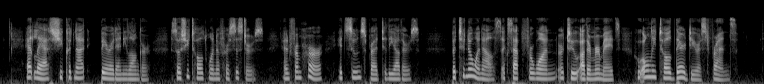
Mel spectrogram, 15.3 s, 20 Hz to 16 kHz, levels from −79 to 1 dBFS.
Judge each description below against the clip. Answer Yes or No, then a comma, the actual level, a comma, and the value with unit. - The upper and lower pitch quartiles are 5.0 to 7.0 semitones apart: No, average, 3.4 semitones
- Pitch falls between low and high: No, high, 195 Hz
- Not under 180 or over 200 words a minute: No, average, 170 wpm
